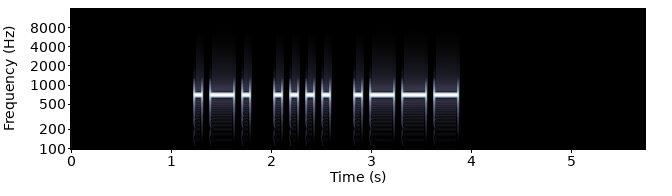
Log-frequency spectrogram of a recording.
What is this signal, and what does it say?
Morse code, heard as a keyed tone, about 15 wpm, 700 Hz. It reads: RHJ
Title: USA Call Sign Postfixes - 3 Letters 15wpm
